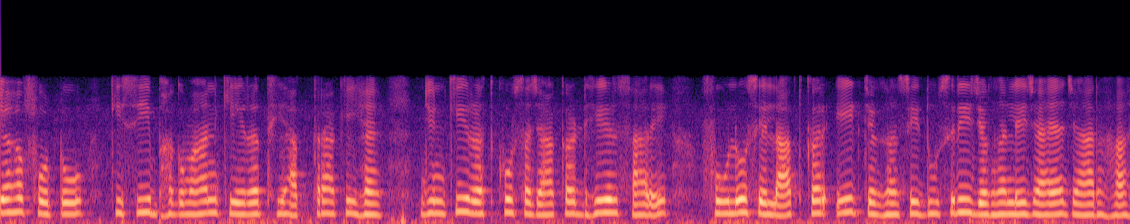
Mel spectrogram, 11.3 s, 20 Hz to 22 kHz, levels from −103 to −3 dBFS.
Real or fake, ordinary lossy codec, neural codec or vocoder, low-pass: real; none; none; 5.4 kHz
